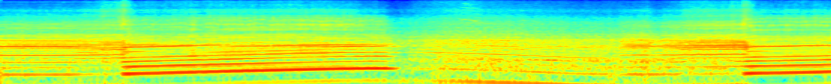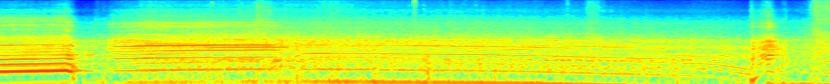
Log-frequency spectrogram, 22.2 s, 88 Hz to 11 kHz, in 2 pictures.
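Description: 2016 BMW F80 M3's twin-turbo straight-six pulling hard, its pitch climbing for about three seconds and then dropping away suddenly. A second, shorter climb ends the same way, and afterwards the engine note falls slowly. Near the end comes a quick rev blip.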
